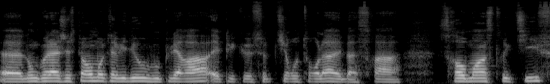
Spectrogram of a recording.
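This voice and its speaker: In a very clean recording with a silent background, a man talks at a fairly quick pace. His voice is fairly high for a man, with monotone, flat intonation. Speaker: fishing youtuber. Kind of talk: casual vlog monologue. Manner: halting, many fillers and repetitions.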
